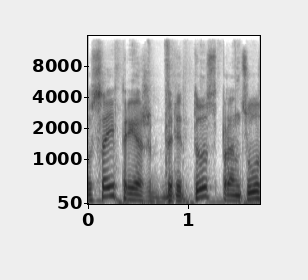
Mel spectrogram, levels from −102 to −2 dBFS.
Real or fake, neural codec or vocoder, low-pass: fake; codec, 44.1 kHz, 7.8 kbps, DAC; 14.4 kHz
